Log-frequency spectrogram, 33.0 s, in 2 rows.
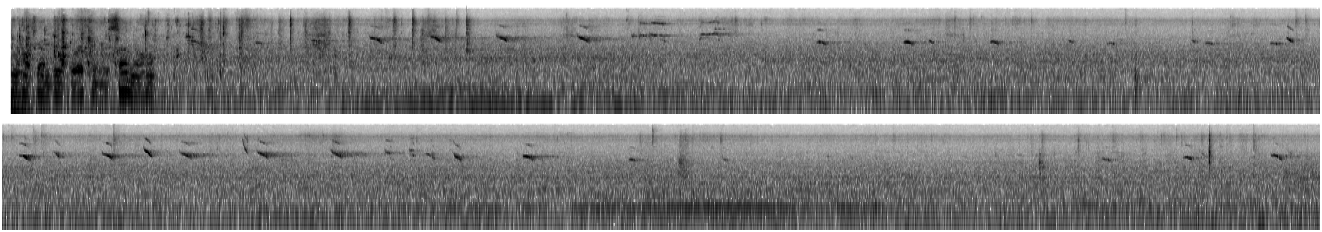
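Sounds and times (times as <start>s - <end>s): bird chirping: 0.1s - 9.4s, 10.1s - 14.1s, 14.8s - 23.5s, 31.2s - 32.9s.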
